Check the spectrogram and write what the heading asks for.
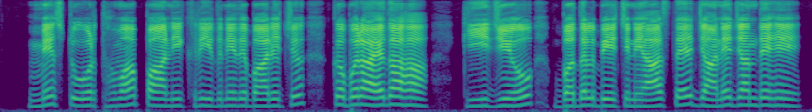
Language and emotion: Dogri, fearful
